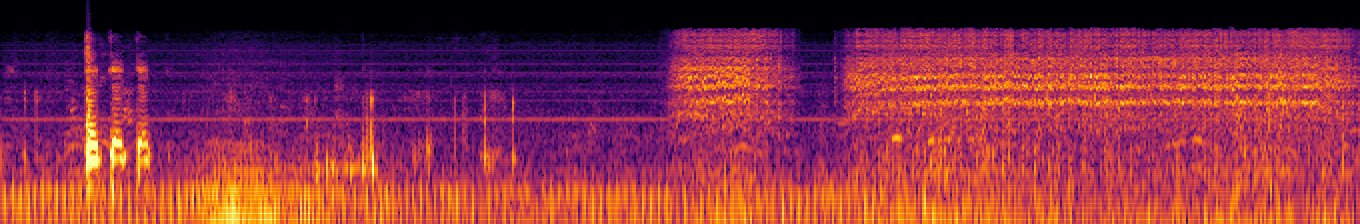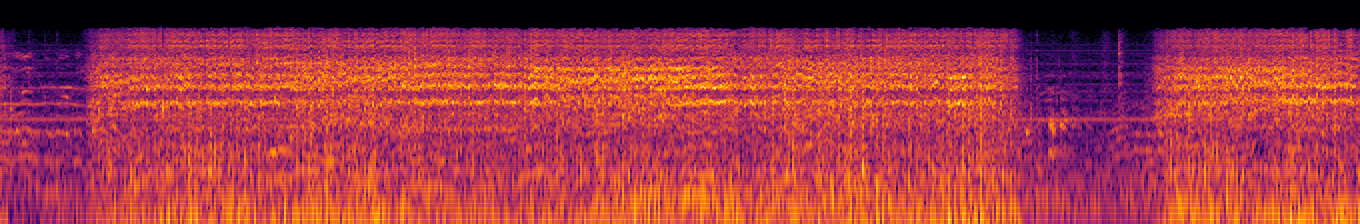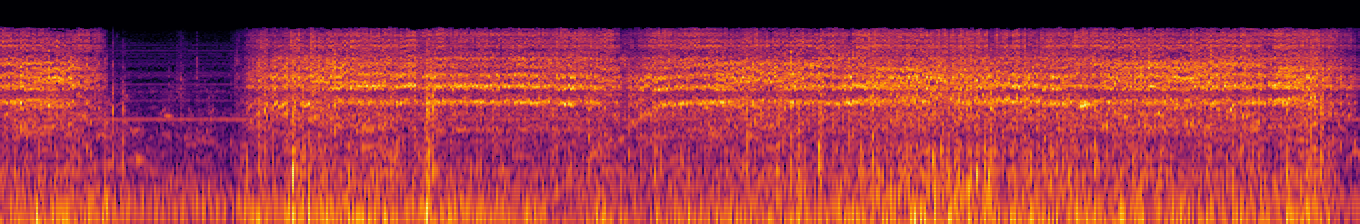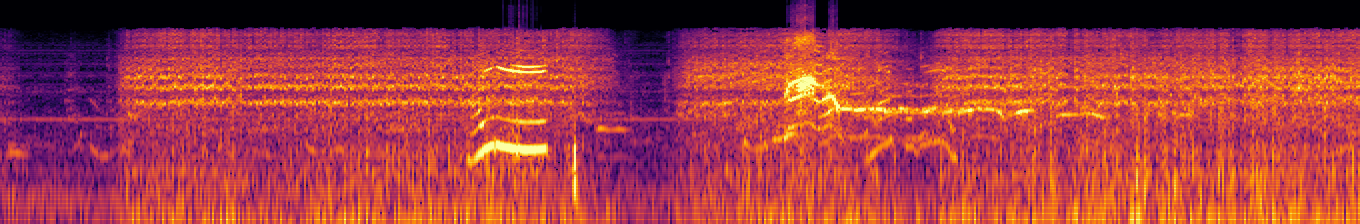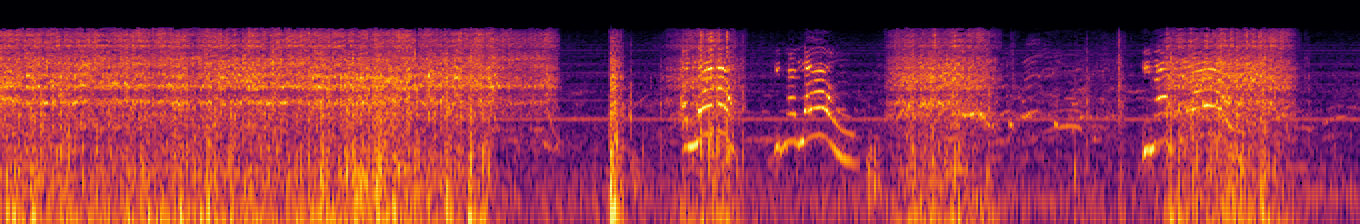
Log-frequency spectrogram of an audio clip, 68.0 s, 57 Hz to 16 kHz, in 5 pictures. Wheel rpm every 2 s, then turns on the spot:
0, 0, 0, 50, 100, 160, 120, 90, 160, 160, 160, 140, 40, 150, 20, 150, 140, 150, 160, 160, 60, 130, 160, 80, 110, 130, 160, 160, 160, 160, 20, 30, 30, 70.
6-8 40-42 64-66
